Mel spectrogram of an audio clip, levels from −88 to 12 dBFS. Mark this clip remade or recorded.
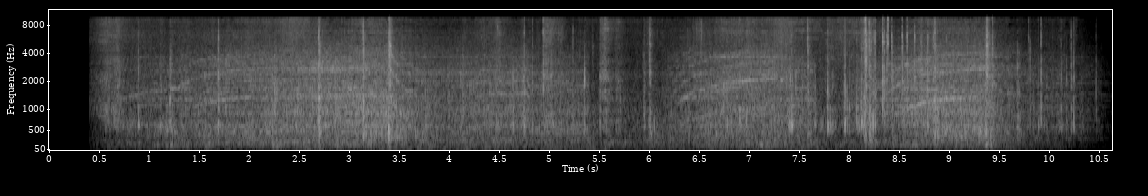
recorded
